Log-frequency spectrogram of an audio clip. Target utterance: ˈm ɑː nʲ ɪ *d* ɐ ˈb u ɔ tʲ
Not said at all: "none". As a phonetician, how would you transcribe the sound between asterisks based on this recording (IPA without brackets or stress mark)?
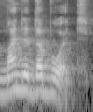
d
